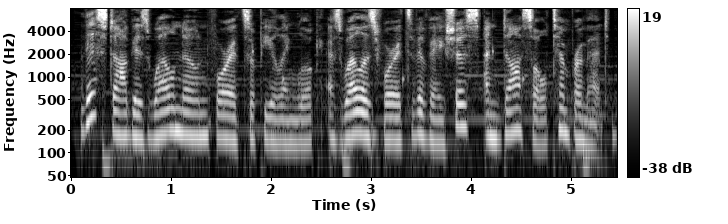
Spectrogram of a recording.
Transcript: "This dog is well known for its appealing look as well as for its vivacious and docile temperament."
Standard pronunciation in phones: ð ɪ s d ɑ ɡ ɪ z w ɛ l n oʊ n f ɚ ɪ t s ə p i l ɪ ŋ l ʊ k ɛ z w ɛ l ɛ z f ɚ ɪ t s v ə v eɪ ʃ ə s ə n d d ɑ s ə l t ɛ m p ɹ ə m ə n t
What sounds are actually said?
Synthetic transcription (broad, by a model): ð ɪ s d ɑ ɡ ɪ z w ɛ l n oʊ n f ɚ ɪ t s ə p i l ɪ ŋ l ʊ k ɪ z w ɛ l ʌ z f ɚ ɪ t s v ə v eɪ ʃ ə s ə n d d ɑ s l t ɛ m p ɹ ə m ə n t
